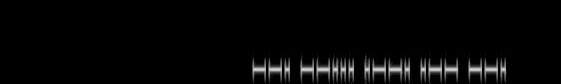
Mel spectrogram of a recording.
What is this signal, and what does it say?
Morse code, heard as a keyed tone, about 29 wpm, 700 Hz. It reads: G7PWG
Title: DXCC-100 Call Signs - 5 Characters - Repeated 3x - 30wpm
